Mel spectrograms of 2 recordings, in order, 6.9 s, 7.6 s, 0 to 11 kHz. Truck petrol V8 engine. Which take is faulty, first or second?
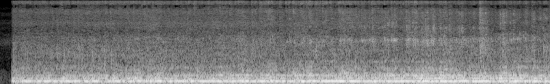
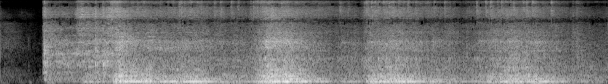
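second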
